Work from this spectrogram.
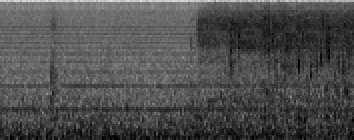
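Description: Kitchen tap water running steadily as hands are rinsed at a sink, a soft hiss that swells louder midway through and continues as a close, even stream with no talking.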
